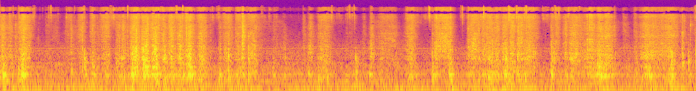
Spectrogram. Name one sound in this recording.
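A cloth rubs and squeaks against a plastic surface.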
